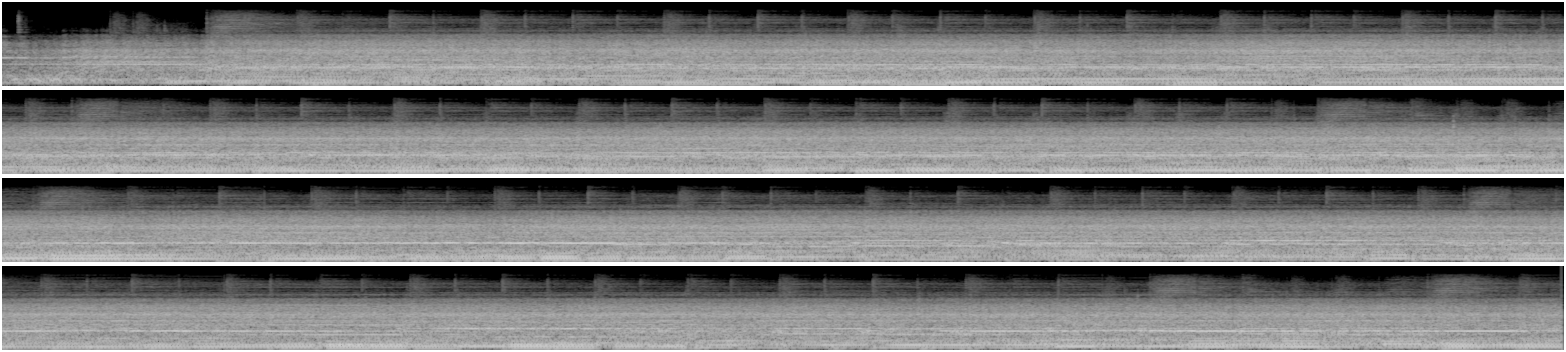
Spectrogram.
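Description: Live band playing a song's instrumental intro on electric guitars, bass guitar and keyboard, at a steady loudness without vocals.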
